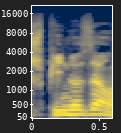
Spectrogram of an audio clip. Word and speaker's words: Spinoza: que l'on prononce Spinoza en allemand et en yiddish, en tout cas, c'est comme cela que mes maîtres yiddishisants le prononçaient.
